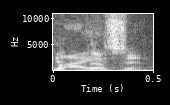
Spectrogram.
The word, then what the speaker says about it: Bison: Is that the same Bison that hit Bison.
